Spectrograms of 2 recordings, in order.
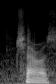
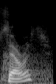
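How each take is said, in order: First: The name is said with Italian pronunciation. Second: The name is said with English pronunciation. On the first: "in Italian, it's the pronunciation Charos" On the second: "in English"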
